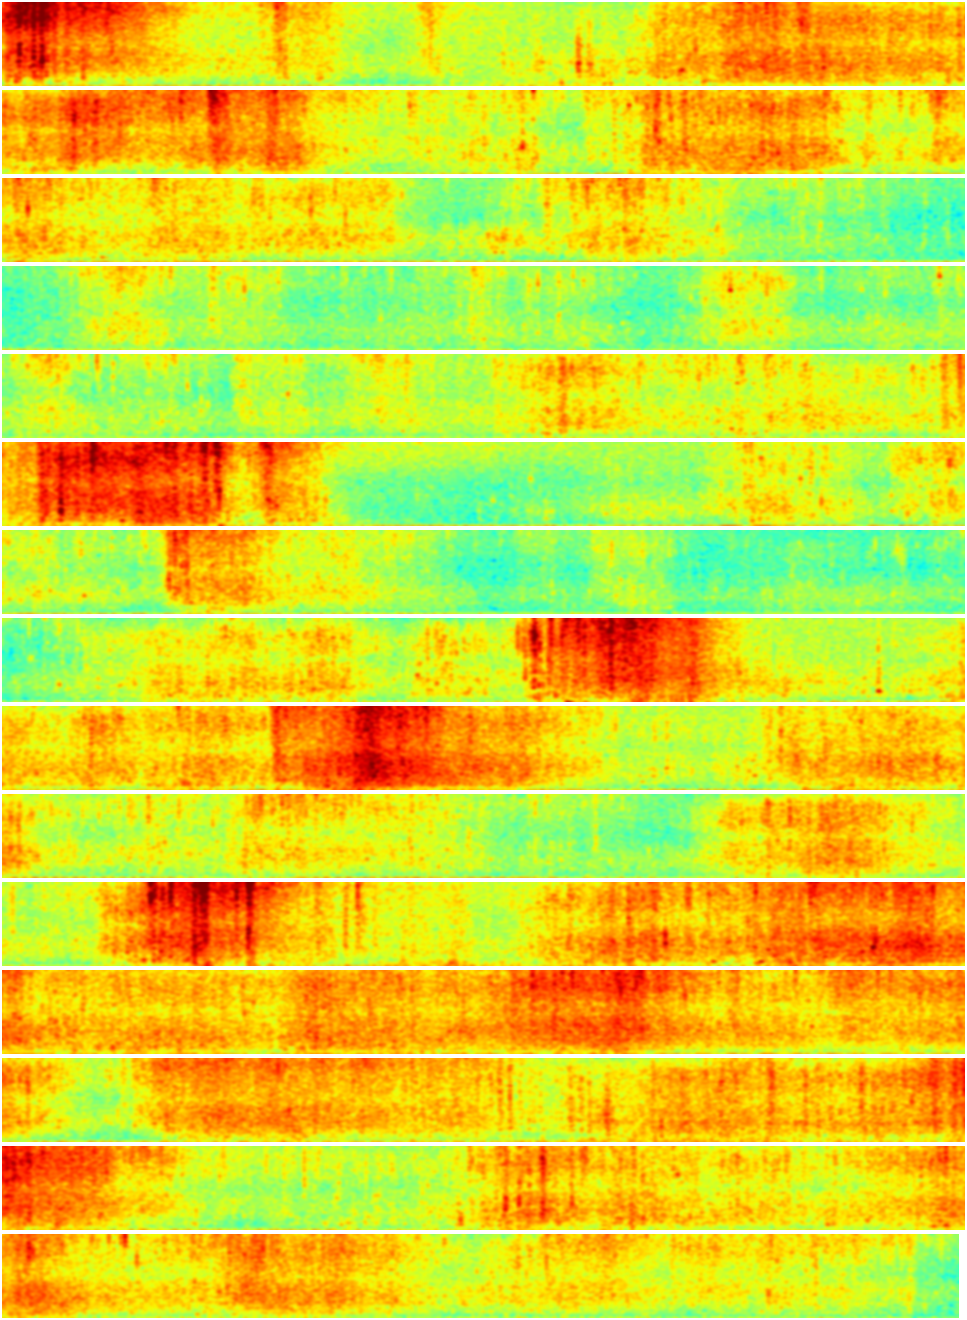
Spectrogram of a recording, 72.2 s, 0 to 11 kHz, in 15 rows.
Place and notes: Brooklyn, NY, USA - Coney Island Creek Park
Coney Island Creek Park.
Zoom H4n
November 2016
